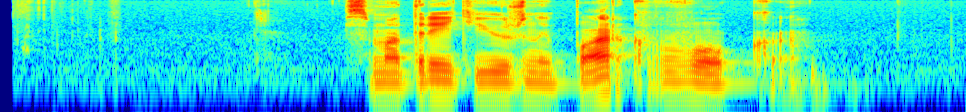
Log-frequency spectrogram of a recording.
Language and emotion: Russian, neutral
